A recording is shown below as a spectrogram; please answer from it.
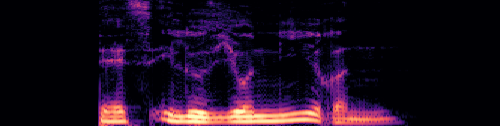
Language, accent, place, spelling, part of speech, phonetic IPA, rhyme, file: German, Germany, Berlin, desillusionieren, verb, [dɛsʔɪluzi̯oˈniːʁən], -iːʁən, De-desillusionieren.ogg
- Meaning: to disillusion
